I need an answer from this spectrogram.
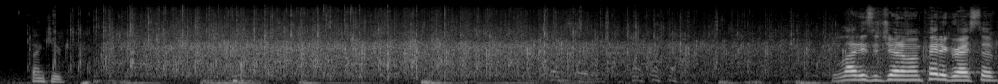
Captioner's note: applause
